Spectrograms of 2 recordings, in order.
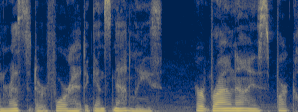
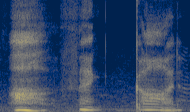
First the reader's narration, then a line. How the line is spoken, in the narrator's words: Natalie sighed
